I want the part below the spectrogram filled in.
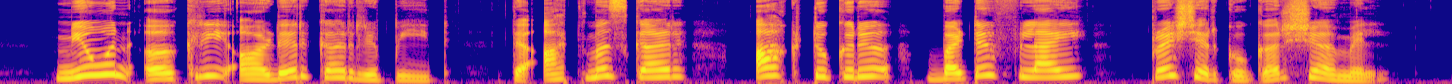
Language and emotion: Kashmiri, neutral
